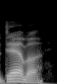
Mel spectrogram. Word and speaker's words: dhamma: we see this now the dhamma in Thai pronounced in the same way as the word tum which means to do refers to Nature that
